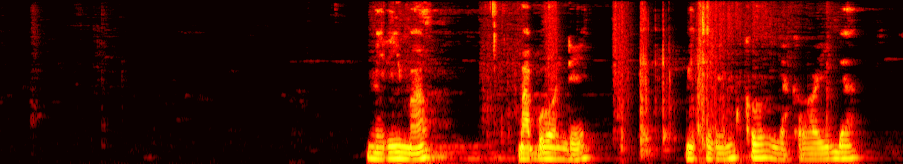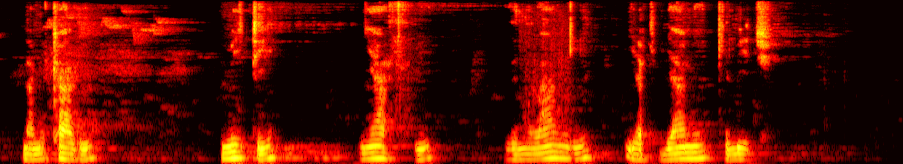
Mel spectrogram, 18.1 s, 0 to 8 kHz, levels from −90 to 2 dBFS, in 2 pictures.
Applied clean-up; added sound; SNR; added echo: classical method WPE with log-MMSE.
